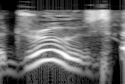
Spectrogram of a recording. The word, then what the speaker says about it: Druze: Oh no! The Druze. you're pronouncing it as Jews. That's what I heard. The Druze. Yeah, Druze. D-R-U-Z-E. Yeah, and I could see it could be pronounced Jews. right. But it's the Druze.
